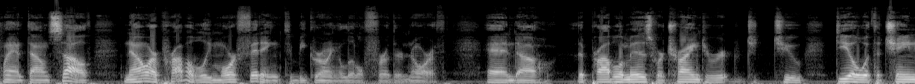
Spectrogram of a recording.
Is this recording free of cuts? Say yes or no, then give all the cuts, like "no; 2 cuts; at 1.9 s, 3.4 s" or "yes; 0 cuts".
yes; 0 cuts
